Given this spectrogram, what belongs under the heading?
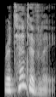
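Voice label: "retentively", English, British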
